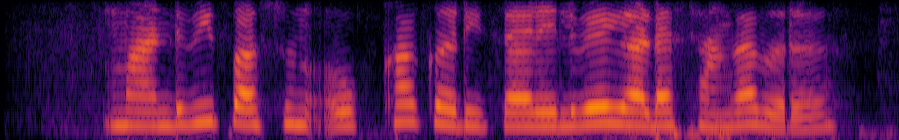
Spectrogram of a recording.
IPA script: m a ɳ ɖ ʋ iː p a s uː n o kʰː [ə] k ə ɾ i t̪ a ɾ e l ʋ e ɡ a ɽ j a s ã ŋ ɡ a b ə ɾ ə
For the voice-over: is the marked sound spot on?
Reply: no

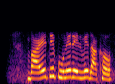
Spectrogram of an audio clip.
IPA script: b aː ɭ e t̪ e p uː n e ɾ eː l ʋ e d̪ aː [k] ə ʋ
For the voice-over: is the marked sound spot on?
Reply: no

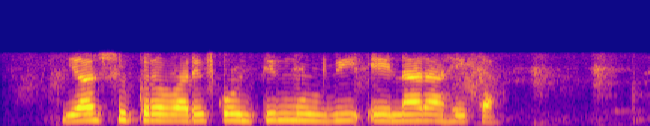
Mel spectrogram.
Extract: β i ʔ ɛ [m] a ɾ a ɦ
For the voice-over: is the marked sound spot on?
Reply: no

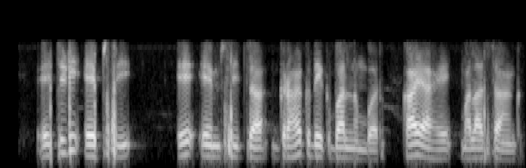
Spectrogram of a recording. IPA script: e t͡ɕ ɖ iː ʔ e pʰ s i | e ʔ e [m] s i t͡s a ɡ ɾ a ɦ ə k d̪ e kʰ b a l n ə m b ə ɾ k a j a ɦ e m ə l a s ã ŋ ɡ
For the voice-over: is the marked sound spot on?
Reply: yes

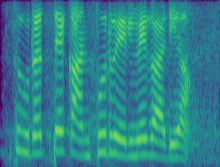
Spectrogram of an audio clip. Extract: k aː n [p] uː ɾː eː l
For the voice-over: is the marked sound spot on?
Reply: yes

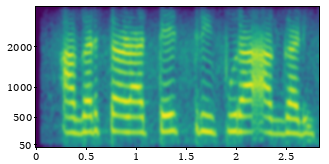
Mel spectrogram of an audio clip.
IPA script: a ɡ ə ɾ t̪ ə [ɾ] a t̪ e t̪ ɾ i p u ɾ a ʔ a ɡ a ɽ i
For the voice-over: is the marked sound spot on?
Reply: no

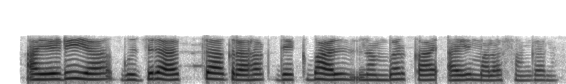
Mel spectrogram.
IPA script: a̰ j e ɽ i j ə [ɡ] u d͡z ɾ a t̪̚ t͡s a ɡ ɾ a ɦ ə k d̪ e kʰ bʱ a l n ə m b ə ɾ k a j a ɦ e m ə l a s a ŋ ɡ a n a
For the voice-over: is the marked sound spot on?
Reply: yes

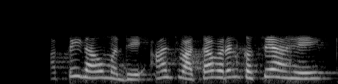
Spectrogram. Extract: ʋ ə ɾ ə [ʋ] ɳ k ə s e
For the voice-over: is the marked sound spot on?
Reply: no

